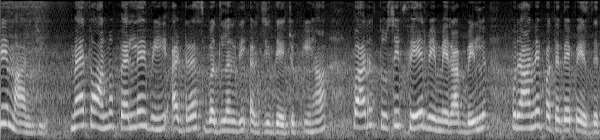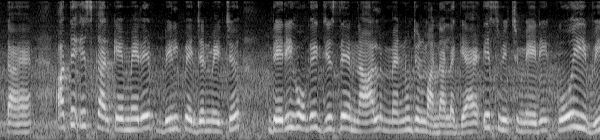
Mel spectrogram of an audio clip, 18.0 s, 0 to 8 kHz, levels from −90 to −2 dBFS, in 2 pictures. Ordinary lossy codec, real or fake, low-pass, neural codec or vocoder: none; fake; none; codec, 16 kHz, 16 kbps, FunCodec, trained on Chinese and English, 50 frames a second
